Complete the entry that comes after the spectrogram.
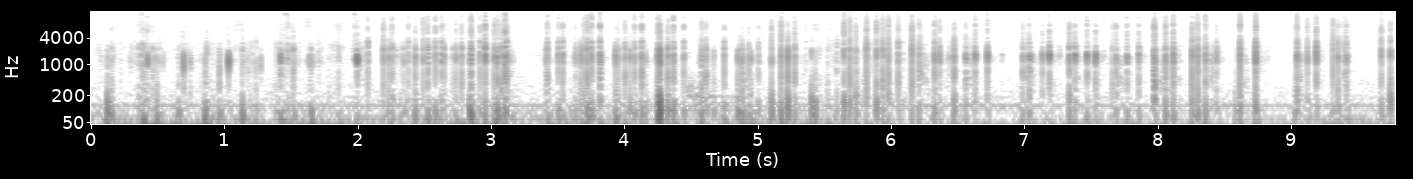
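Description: A flat pink embossed zipper pouch of textured faux leather is tapped and scratched with long nails. The result is a dense, continuous run of sharp, dry clicks and crackly scratching with a bright, crisp edge. A faint low steady hum sits underneath.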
